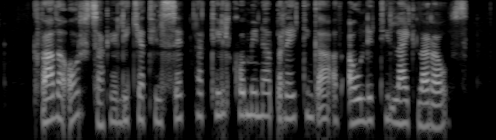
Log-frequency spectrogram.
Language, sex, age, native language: Icelandic, female, 50-59, German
